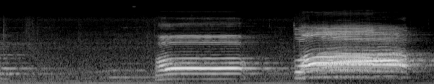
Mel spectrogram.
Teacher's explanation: জিহ্বার আগা উপরে দুই দাঁতের গোড়ার সাথে লাগাইয়া ত।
